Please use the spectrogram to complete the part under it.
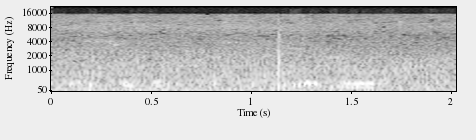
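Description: A pair of fancy pigeons at a pigeon sale coo softly and intermittently over a steady background hum, low and murmuring.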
